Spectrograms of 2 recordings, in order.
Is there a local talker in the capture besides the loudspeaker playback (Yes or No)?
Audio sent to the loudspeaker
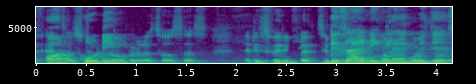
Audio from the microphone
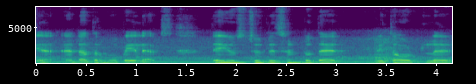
Yes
